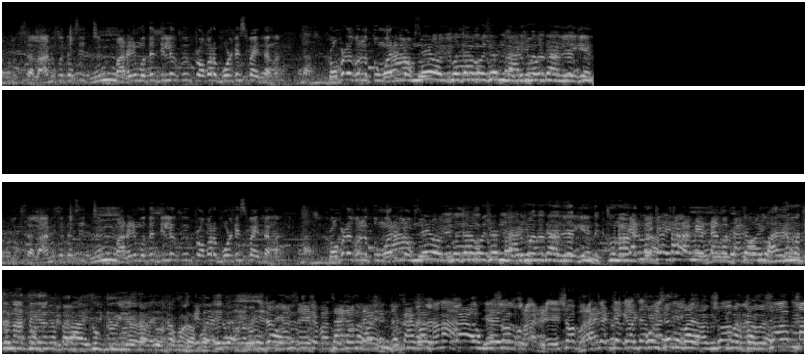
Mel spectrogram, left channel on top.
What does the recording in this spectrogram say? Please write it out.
চালা। আমি কইতাছি বাড়ির মধ্যে দিলে তুমি প্রপার ভোল্টেজ পাইতা না, প্রপার করলে তোমারই লস। আপনি ওই কথা কইছেন বাড়ির মধ্যে আনলে কিন্তু কোন এটার মধ্যে আমি একটা কথা বলি, বাড়ির মধ্যে না দিয়ে তারা আইছে কিন্তু এটা কথা বলে এটা কিন্তু কাগজ না না এসব আচ্ছা ঠিক আছে কইছেন ভাই, আমি তোমার সব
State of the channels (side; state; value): left; drops out; at 6.0 s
